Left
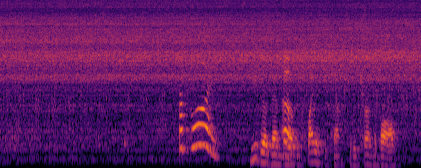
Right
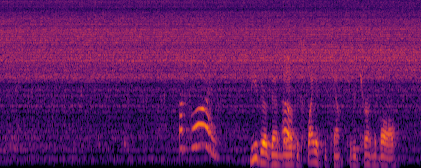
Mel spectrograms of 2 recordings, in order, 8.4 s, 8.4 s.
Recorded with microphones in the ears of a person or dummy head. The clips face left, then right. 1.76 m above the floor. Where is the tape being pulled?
I don't hear tape being pulled.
